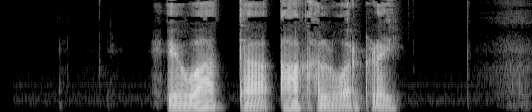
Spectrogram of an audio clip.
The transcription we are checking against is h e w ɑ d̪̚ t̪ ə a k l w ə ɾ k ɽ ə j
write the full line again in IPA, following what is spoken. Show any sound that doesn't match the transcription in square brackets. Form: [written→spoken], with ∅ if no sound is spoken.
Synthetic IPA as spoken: h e w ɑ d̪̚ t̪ [ə→a] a [k→q] l w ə ɾ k ɽ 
